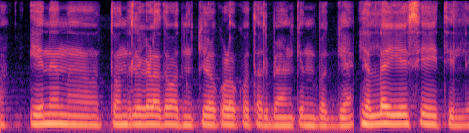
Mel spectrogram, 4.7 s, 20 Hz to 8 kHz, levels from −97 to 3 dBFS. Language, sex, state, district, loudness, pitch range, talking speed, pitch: Kannada, male, Karnataka, Dharwad, -20 LUFS, 145-155 Hz, 140 wpm, 150 Hz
